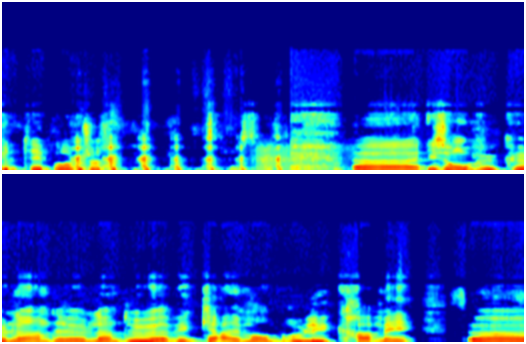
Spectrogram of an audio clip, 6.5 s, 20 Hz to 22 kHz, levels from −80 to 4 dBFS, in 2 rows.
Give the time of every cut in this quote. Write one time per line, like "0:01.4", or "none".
0:01.8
